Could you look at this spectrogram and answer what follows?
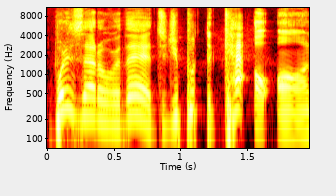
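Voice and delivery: mock-British movie woman; put-on British accent. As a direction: parody a slipping British accent. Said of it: "supposed to be a British broad".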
